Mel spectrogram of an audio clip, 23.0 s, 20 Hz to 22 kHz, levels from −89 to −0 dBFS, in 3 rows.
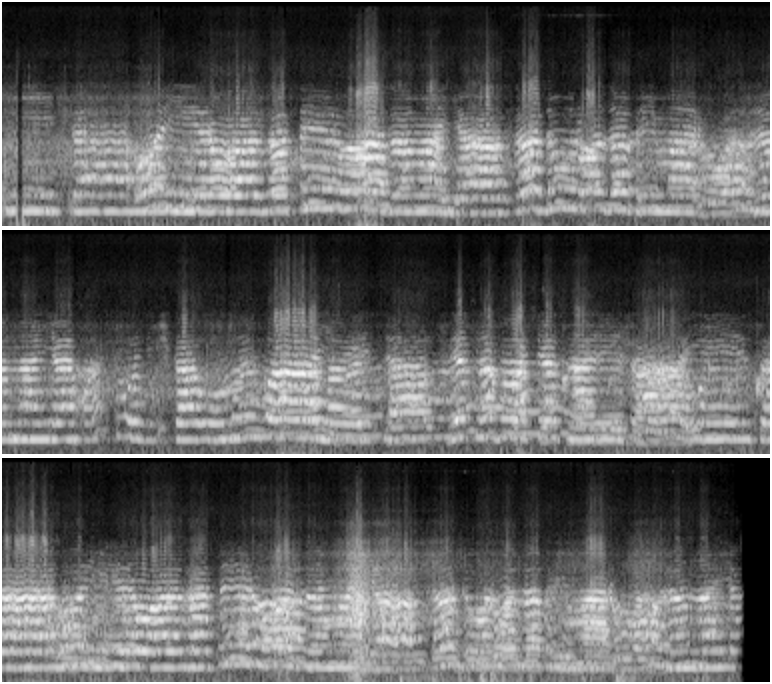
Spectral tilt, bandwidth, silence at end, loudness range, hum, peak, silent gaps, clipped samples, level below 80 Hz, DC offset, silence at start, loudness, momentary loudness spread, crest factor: -4 dB/octave; 13.5 kHz; 0.3 s; 4 LU; none; -2 dBFS; none; under 0.1%; -46 dBFS; under 0.1%; 0 s; -12 LUFS; 11 LU; 12 dB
